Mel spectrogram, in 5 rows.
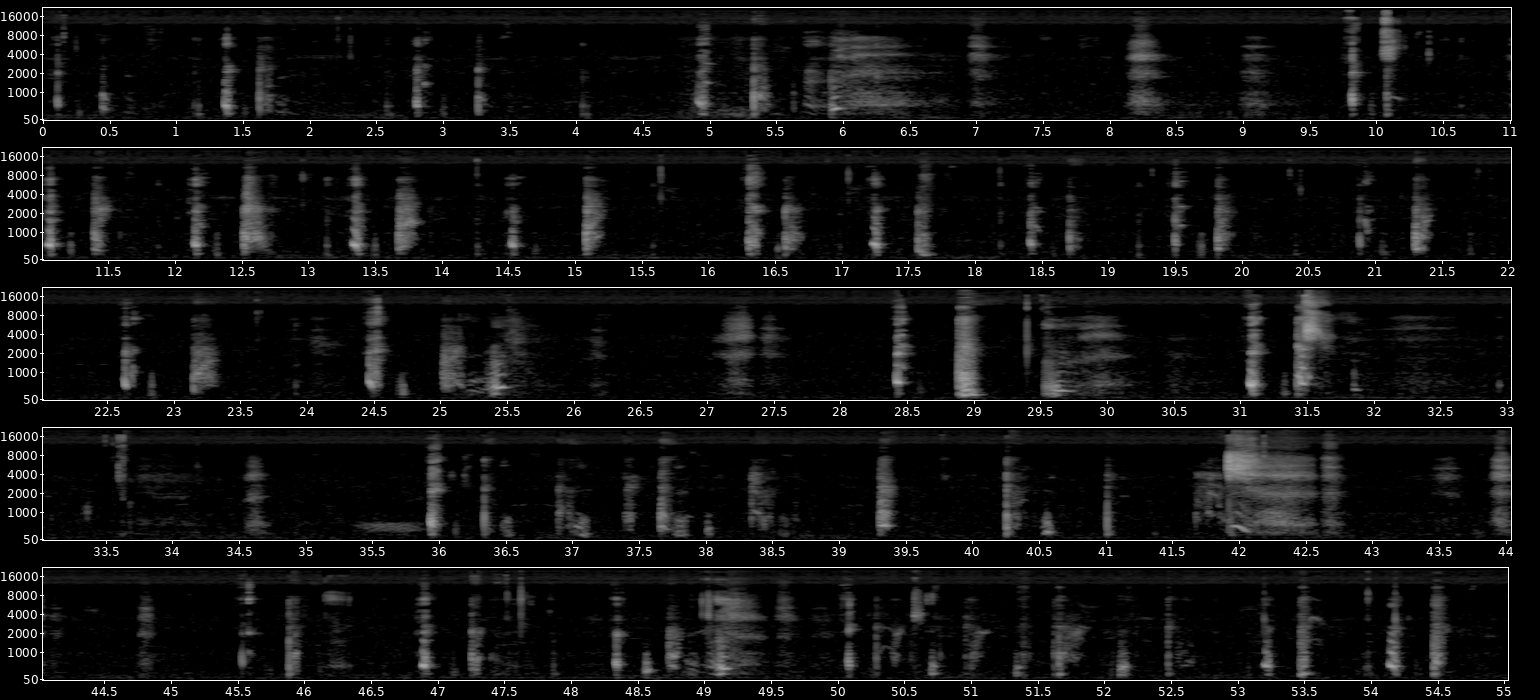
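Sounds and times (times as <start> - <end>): muffled stifled sneezes: 9.8 - 10.3, 28.4 - 29.8, 31.0 - 32.0, 40.2 - 42.4
person stifling sneezes: 41.8 - 42.3.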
